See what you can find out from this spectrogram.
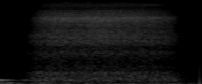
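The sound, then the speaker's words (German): A deep breath drawn in through the nose during a guided breathing exercise: one long, steady, airy inhale that swells in, holds level for over a second, then stops, with no talk over it. “Noch dreimal so tief ein. Atme aus. Tief ein durch die Nase.”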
